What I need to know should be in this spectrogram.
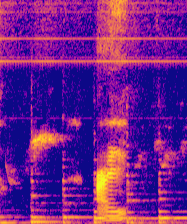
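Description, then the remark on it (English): A few short, close chirps with a buzzy edge come in quick bursts, one rising sharply in pitch, over a steady low hum. “I hear water running from far away, buzz and chirp from nearby.”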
